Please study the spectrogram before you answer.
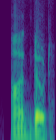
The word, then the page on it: ogdoad: American English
